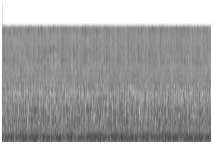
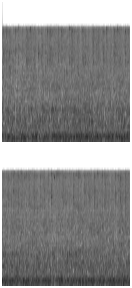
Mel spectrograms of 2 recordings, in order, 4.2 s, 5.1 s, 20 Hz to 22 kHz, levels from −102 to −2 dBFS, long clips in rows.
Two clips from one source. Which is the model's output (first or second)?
first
